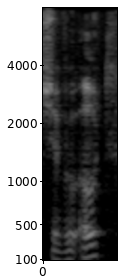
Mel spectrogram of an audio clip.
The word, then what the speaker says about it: Shavuot: is describing this holiday of shabas or pronounced Shavuot also known as a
